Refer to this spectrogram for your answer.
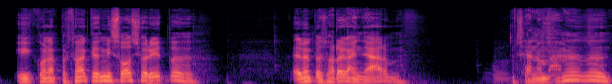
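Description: With big swings in loudness and long, frequent pauses, a man at medium pitch talks at a fairly quick pace with ordinary pitch variation. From Ciudad Obregón, Sonora, Mexico. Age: 30s. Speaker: tattoo artist. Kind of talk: casual chat.

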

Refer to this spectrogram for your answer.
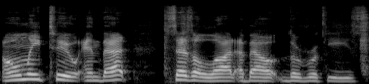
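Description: In a very clean recording with a silent background, a woman with a plain, everyday voice speaks at a fairly low pitch with lively intonation. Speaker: podcast host. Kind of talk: casual chat.

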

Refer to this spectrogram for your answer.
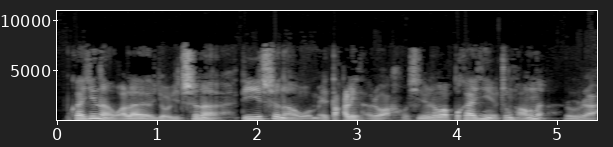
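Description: Hardly pausing, a man speaks at a very fast pace with very wide pitch swings. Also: medium pitch for a man. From Shenyang, northeast China. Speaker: caller. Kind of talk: phone-in advice chat.

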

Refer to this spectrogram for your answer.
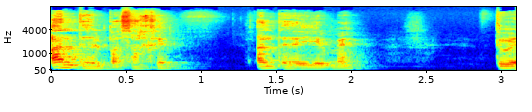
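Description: A man with a dark, mellow tone, fairly low pitch and vocal fry talks at a fairly quick pace with fairly even intonation amid audible room echo. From Argentina, La Pampa. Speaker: podcast co-host, tech sales. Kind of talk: casual chat.

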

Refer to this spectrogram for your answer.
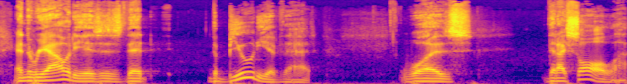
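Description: In a Philadelphia accent, a man speaks with a very deep, low pitch and a dark, mellow tone, his pitch swinging very widely. He goes at a fairly slow pace with long, frequent pauses. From Northeast Philadelphia. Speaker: actor and writer. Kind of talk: casual interview.

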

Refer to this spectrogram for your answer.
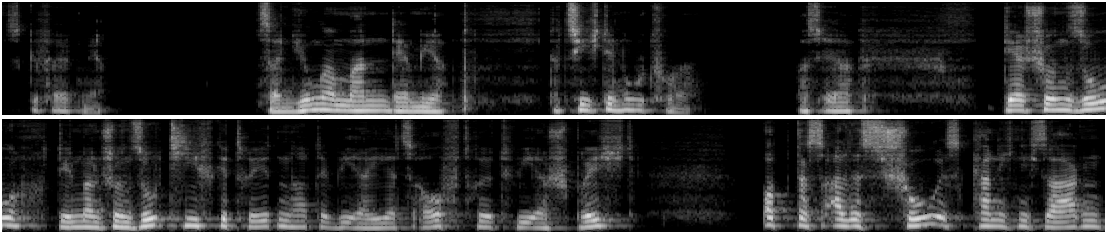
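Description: The voice moves with ordinary pitch variation and long, frequent pauses, captured in a very clean recording with a silent background. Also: man, fairly high pitch for a man. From Saxony, eastern Germany (Dresden). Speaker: retired stage actor. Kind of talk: casual chat. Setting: studio at a table. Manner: animated.

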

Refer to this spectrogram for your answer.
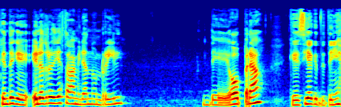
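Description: Her intonation fairly even, a woman speaks at a medium pitch. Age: 30s. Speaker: podcast host. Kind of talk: personal monologue. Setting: recording during online class.

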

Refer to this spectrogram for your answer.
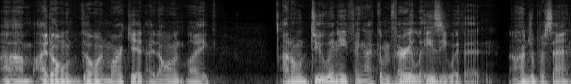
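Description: An unremarkable speaking voice with an American accent, fairly quick pace and ordinary pitch variation, in a very clean recording with a silent background. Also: man, fairly low pitch for a man. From New York. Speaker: entrepreneur and designer. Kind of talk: casual interview chat. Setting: in-person studio.

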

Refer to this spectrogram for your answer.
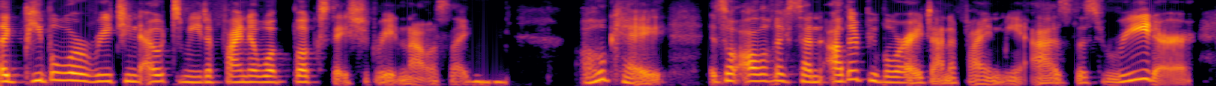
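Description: Speaking very fast in a Canadian accent, a woman of medium pitch sounds animated, with vocal fry, ordinary pitch variation and big swings in loudness. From Ontario, Canada (small town, Bruce Peninsula). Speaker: podcast host appearing as guest. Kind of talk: casual interview chat. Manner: animated, talkative.

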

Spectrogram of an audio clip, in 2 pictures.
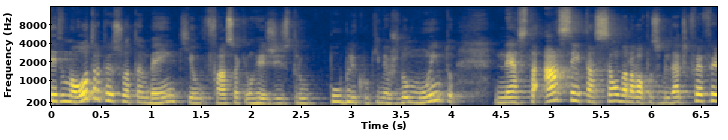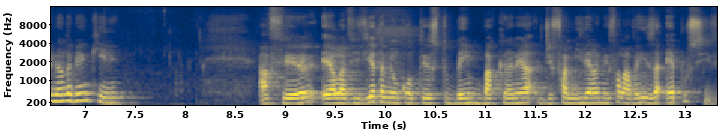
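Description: A woman speaks fairly quickly in an ordinary speaking voice, at medium pitch with ordinary pitch variation. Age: 40s. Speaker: journalist and speaker. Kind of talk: casual chat.

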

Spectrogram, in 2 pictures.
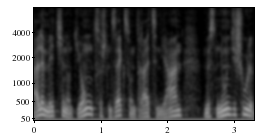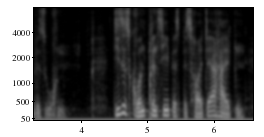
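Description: Speaking at a fairly quick pace, a man with a medium pitch uses a dark, mellow tone and lively intonation. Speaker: essayist. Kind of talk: scripted narration.

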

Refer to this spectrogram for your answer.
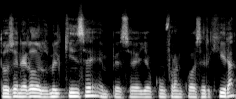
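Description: A man with a dark, mellow tone talks at a moderate pace and medium pitch in a monotone, flat intonation. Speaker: comedian. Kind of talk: casual chat.

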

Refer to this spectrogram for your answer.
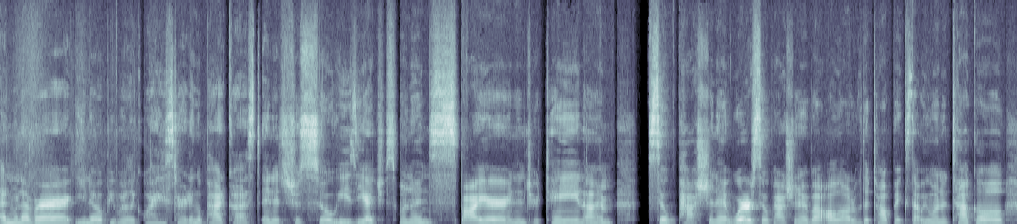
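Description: A woman with a Spanish accent speaks at a medium pitch and moderate pace with fairly even intonation. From Colombia. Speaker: podcast co-host. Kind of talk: casual chat.

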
